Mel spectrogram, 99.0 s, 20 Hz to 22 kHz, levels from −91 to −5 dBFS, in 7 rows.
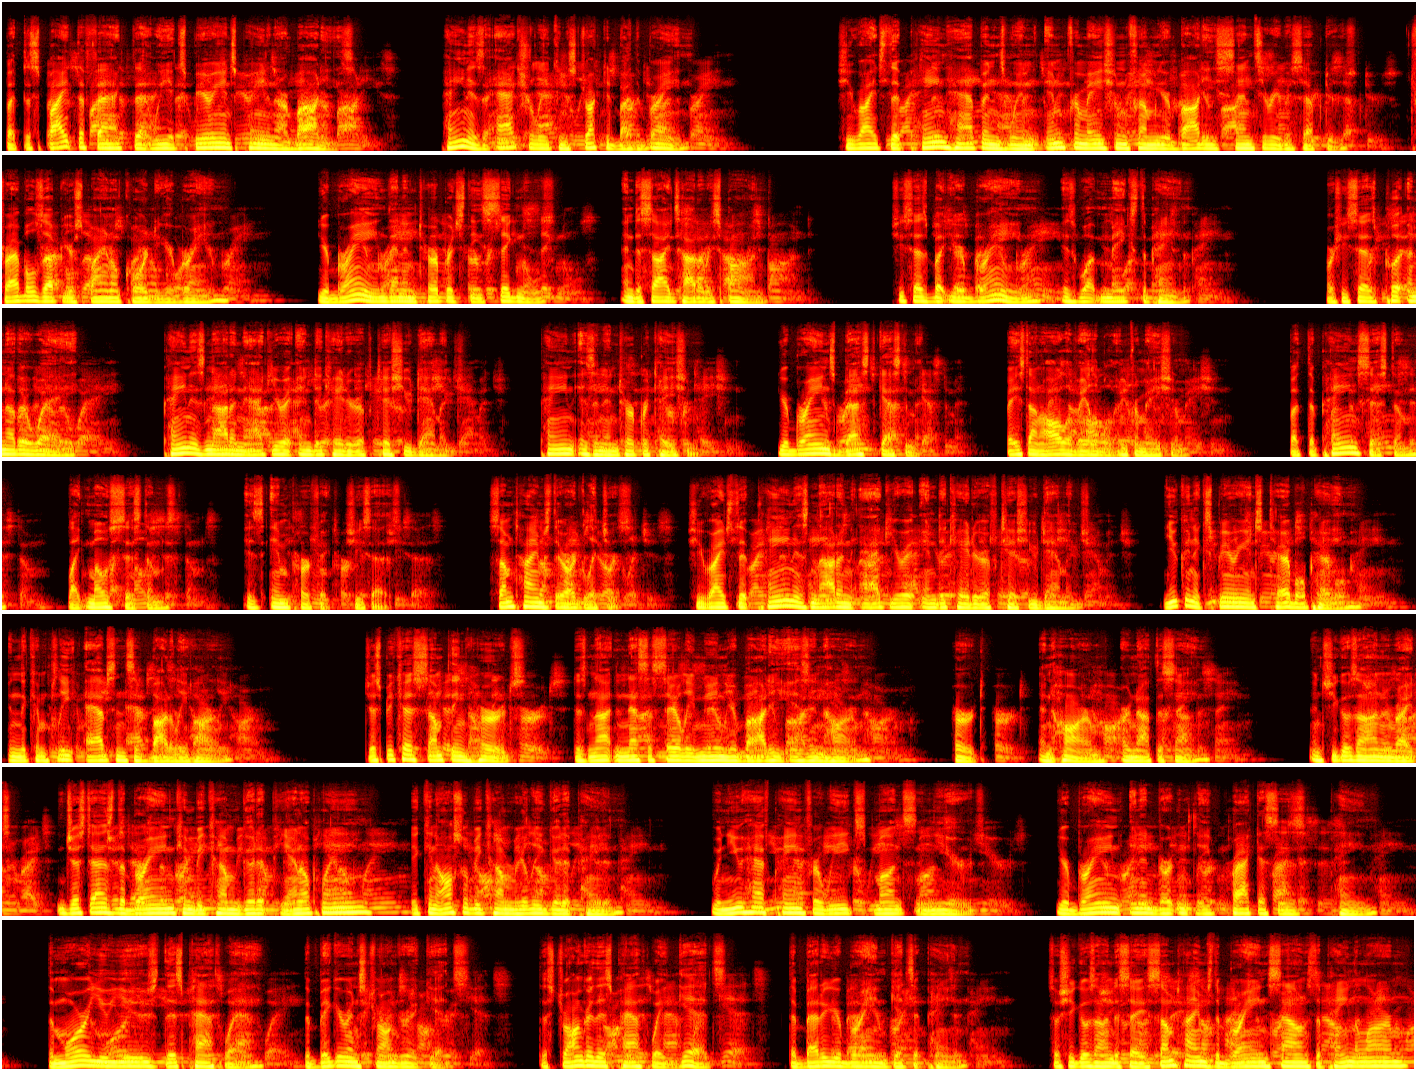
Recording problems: echo of what is said; noticeable; throughout; 400 ms later, 15 dB below the speech

